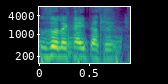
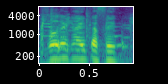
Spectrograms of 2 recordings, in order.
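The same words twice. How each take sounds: First: It is said in a laughing, smiling way. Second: It is said in a tearful, crying way.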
